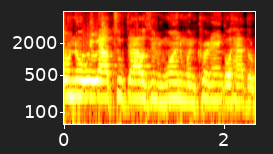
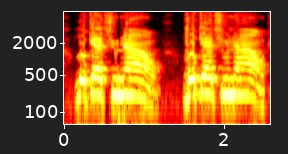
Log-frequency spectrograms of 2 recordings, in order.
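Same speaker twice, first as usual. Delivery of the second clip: mildly imitated sing-song taunt, louder and higher; 5 semitones higher, 6 dB louder, slower than usual. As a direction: stretch it out slowly as a repeated mocking jeer. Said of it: "trying to do his best [name] impression".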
